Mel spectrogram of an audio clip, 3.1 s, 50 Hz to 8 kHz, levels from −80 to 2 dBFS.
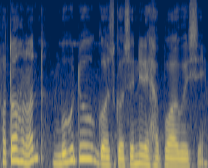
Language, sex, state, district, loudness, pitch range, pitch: Assamese, male, Assam, Kamrup Metropolitan, -16 LUFS, 125-195 Hz, 150 Hz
